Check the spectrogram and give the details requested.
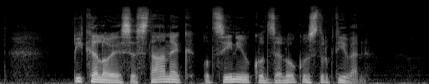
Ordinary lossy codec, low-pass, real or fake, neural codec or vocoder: none; none; real; none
